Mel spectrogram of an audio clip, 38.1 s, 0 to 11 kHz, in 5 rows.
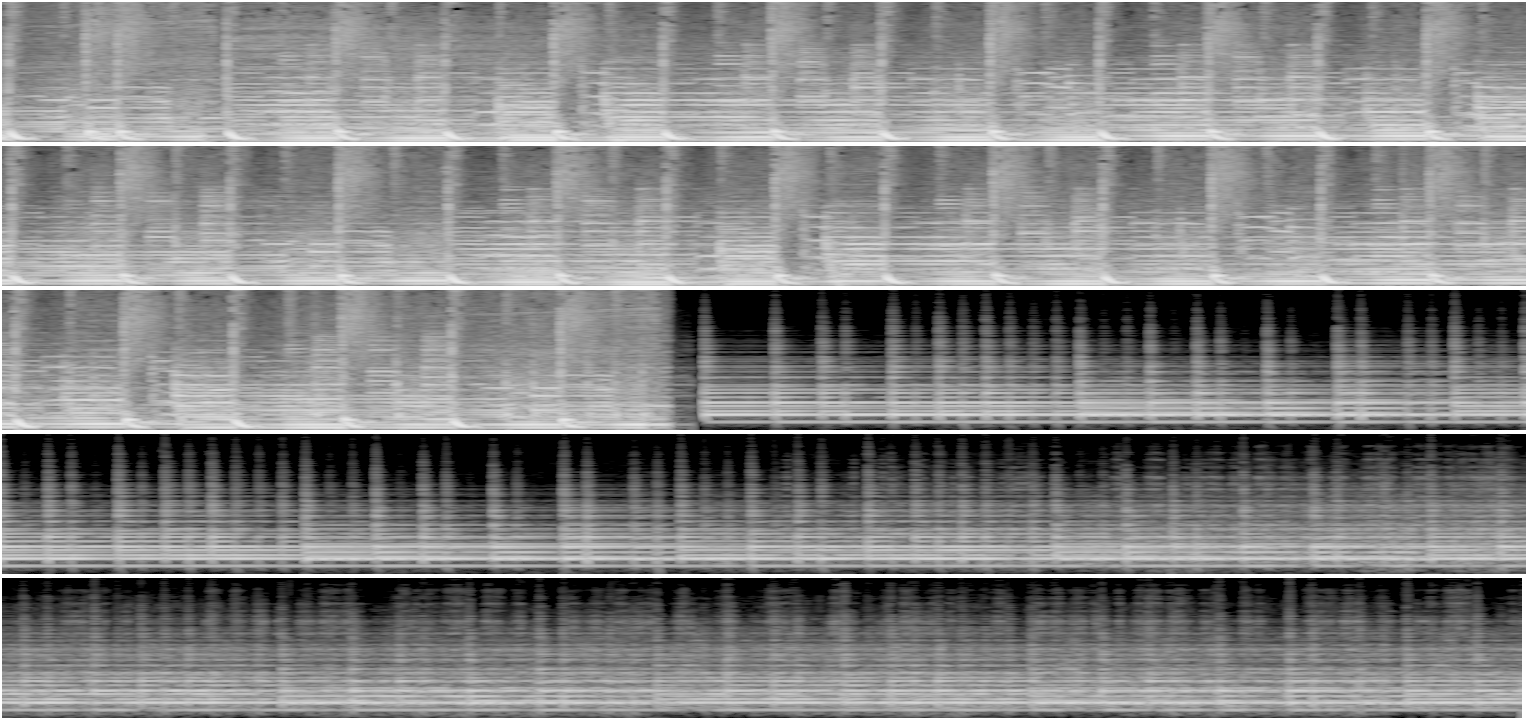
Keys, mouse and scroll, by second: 3.7-4.5 typing, 20.1-22.0 typing, 28.5 4, 31.5 click, 31.6 click, 35.0 click, 36.6-38.0 typing.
